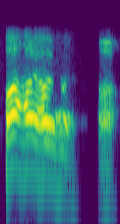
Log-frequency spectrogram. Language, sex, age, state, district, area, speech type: Assamese, male, 60+, Assam, Golaghat, urban, conversation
